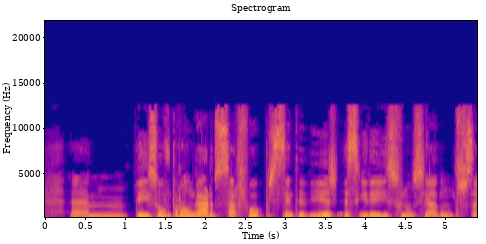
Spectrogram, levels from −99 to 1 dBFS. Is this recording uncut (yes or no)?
no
